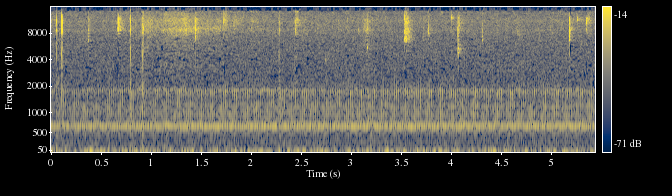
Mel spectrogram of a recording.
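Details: Cat water fountain pump: a steady mid-pitched electric hum under trickling, splashing water, loud enough to scare the cat away even after rubber inserts and foam were added to damp the vibration.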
